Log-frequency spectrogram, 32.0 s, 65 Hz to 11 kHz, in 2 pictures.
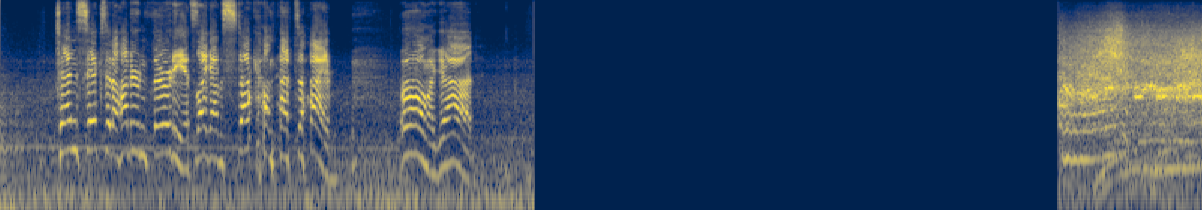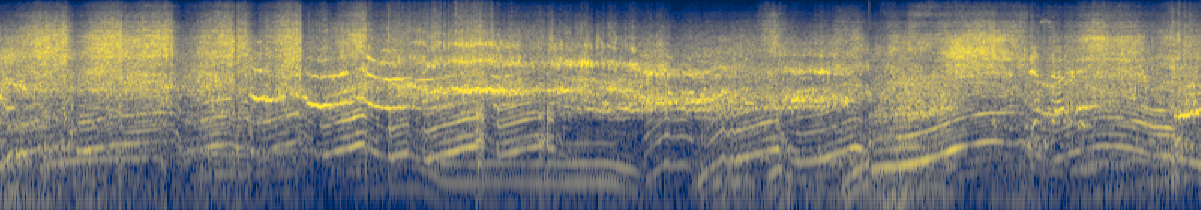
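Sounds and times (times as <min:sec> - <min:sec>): car engines revving: 0:14.1 - 0:32.0
tyres squealing: 0:14.6 - 0:25.8.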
